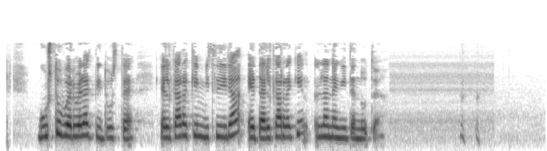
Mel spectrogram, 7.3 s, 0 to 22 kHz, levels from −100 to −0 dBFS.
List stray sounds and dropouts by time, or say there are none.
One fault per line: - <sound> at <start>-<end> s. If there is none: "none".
- laugh at 6.1-6.5 s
